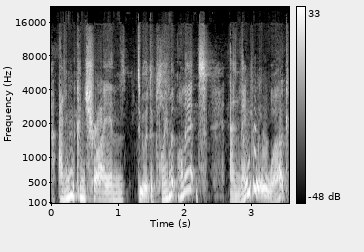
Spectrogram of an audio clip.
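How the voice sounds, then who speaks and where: Somewhat breathy and with a British accent, the speaker talks at a very fast pace with very wide pitch swings. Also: woman. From Britain. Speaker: software engineer. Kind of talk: casual chat.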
